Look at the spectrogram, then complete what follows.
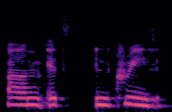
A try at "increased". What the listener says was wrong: So just make it sound like there's a T on the end.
